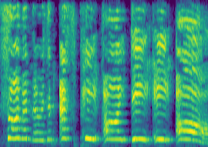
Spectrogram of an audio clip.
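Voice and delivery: mock, very slow, loud, high, drawn-out shout. Retelling being stuck in a bathroom with a spider: retelling a shout down the stairs. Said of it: "so I shout down the stairs".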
